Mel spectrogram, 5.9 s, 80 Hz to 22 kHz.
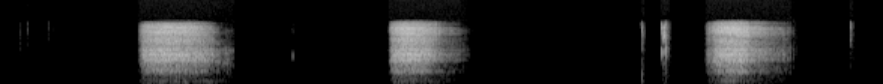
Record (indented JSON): {
  "exhalation_length": "5.9 s",
  "exhalation_amplitude": 2083,
  "exhalation_signal_mean_std_ratio": 0.34,
  "survey_phase": "beta (2021-08-13 to 2022-03-07)",
  "age": "18-44",
  "gender": "Female",
  "wearing_mask": "No",
  "symptom_cough_any": true,
  "symptom_sore_throat": true,
  "smoker_status": "Never smoked",
  "respiratory_condition_asthma": false,
  "respiratory_condition_other": false,
  "recruitment_source": "Test and Trace",
  "submission_delay": "0 days",
  "covid_test_result": "Negative",
  "covid_test_method": "LFT"
}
